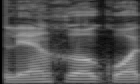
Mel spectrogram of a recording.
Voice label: "lian2he2guo2", Chinese

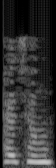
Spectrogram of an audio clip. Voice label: "kai1qiang1", Chinese

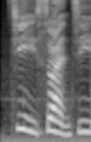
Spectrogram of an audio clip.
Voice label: "ji1 suan4 ji4", Chinese

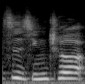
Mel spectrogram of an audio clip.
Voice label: "zi4xing2che1", Chinese

